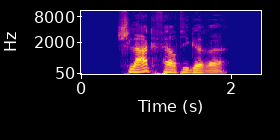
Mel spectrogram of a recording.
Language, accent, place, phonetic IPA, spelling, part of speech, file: German, Germany, Berlin, [ˈʃlaːkˌfɛʁtɪɡəʁə], schlagfertigere, adjective, De-schlagfertigere.ogg
- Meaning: inflection of schlagfertig: 1. strong/mixed nominative/accusative feminine singular comparative degree 2. strong nominative/accusative plural comparative degree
